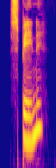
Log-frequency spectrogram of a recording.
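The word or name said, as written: spænde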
